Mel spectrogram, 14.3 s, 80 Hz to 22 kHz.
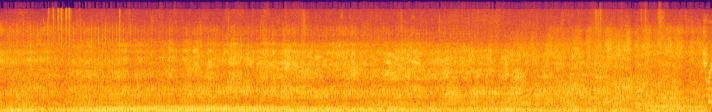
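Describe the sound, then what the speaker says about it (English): A Boeing Stearman Cadet biplane, a 1940s primary trainer, drones steadily with a loud, throbbing radial engine and propeller roar that holds close and continuous throughout. "The Boeing Stearman Cadet."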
